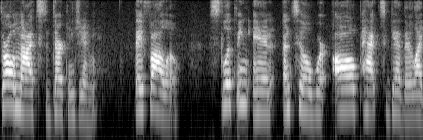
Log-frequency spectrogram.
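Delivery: ordinary delivery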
